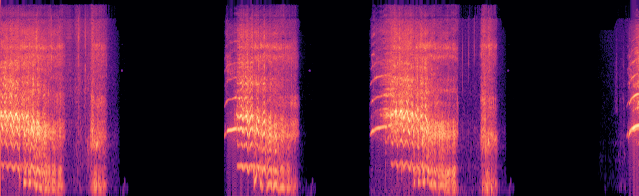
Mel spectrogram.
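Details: Horse whinnying repeatedly: long, quavering, descending neighs of about one and a half seconds each, every few seconds. Each is followed by a short snort-like burst, with quiet gaps between the calls.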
